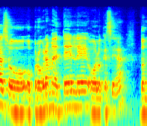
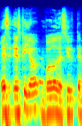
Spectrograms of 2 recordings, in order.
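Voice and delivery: usual speaking voice

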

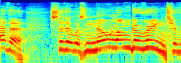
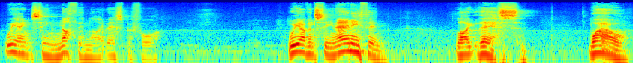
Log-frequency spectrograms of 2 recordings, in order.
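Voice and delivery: hushed amazement; 8 semitones lower than usual. Acted. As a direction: let the amazement drop into a low hush. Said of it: "So they were amazed".

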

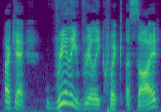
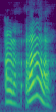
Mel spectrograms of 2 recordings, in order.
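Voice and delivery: much higher, louder anime coo; ara ara voice; 6 dB louder than usual. Retold or imitated. Stardust Witch cooing during the fight, high anime tease. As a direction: tease like an anime older sister. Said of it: "the Stardust Witch, of course, goes like".

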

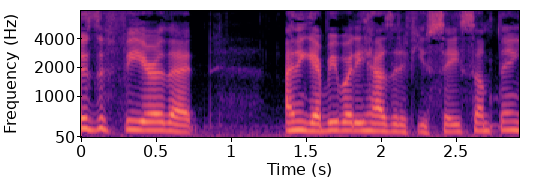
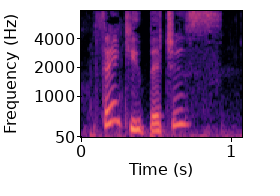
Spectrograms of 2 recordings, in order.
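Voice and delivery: much higher, playful sassy send-off; sassy thank-you to the former bosses; cheeky sign-off; 11 semitones higher, slower than usual. Real, not acted. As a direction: toss it off with sass.

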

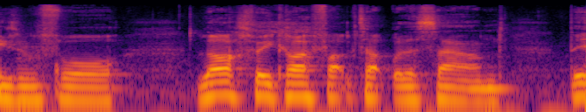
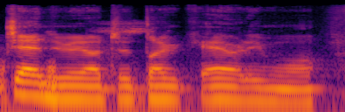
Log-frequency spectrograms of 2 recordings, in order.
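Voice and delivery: ordinary delivery

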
